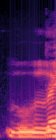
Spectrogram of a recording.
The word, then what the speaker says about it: Lernaean: So now we got the second task, the Lernaean? – Lernaean. Yep, I'm pretty sure you have to pronounce it exactly like that, too.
